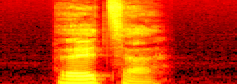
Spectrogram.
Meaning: 1. nominative plural of Holz "woods" 2. genitive plural of Holz 3. accusative plural of Holz
- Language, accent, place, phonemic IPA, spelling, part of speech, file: German, Germany, Berlin, /ˈhœltsɐ/, Hölzer, noun, De-Hölzer.ogg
